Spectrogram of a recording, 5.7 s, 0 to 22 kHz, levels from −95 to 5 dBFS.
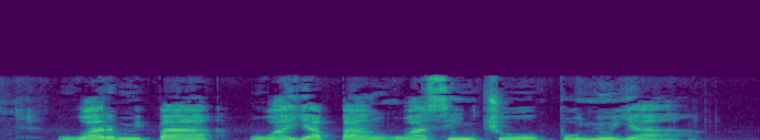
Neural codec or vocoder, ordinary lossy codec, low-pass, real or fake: none; AAC, 48 kbps; 9.9 kHz; real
